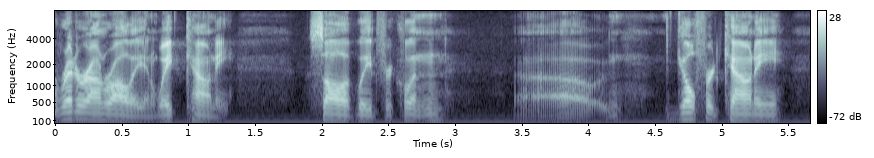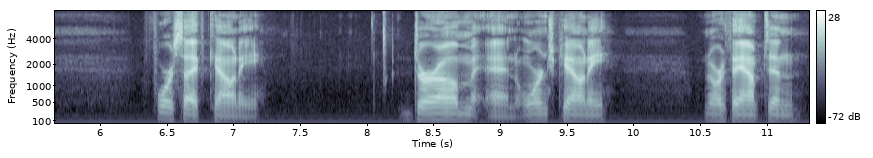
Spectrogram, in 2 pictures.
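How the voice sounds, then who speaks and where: Thinking aloud while reading election results, a man hosts a livestream as an improvised election night analyst in casual commentary. His voice sits on the low side and sounds pushed and bright, recorded without any room sound.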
